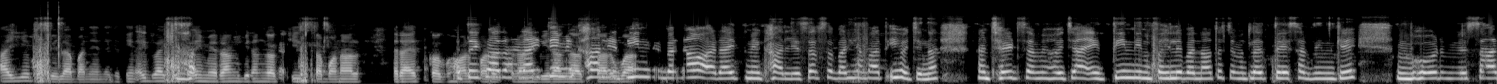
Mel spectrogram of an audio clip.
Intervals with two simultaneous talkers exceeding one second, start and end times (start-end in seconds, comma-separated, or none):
4.6-6.4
